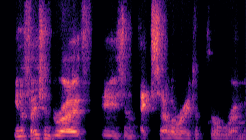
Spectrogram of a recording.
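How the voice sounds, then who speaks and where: A man speaks in a Dutch accent at a moderate pace. His intonation is lively. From Netherlands, Amsterdam. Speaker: startup accelerator organizer. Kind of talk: interview.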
